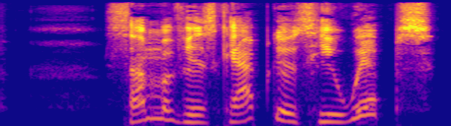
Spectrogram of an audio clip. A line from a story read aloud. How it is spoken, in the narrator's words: squeaked the weasel's head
